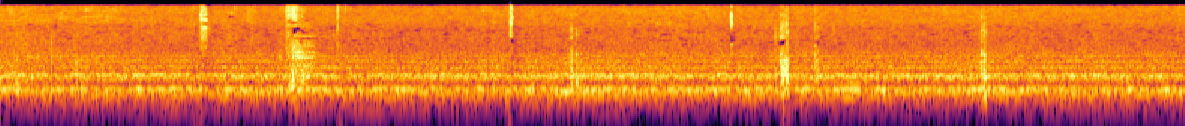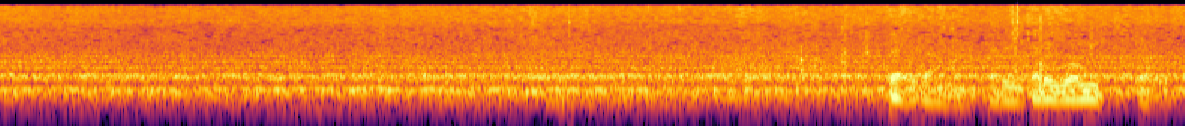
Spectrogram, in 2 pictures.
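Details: Asian honey bees (Apis cerana) during a search for the queen of a honey bee colony, a steady layered hum of many wings throughout, with occasional clicks and taps and a brief voice near the end.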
